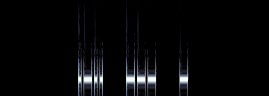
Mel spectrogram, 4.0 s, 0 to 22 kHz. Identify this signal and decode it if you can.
Morse code, heard as a keyed tone, about 30 wpm, spaced as for 17 wpm, 700 Hz. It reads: LOT
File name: course / 30:10wpm / 108 Lesson 18f - Letter m - Words 30wpm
